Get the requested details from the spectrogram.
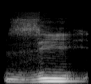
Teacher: that EU is actually a diphthong that makes this kind of oo or u sound like Zeus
